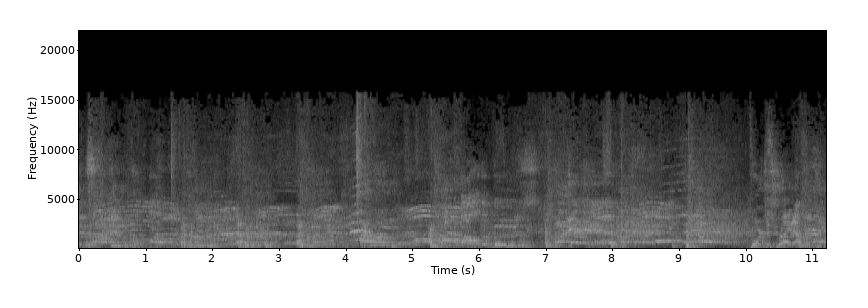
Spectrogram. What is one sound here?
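Sharp slaps ring out as wrestlers strike each other.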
